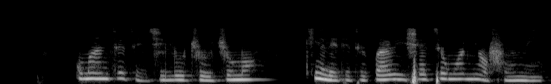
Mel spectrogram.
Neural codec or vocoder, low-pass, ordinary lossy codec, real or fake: none; 5.4 kHz; none; real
